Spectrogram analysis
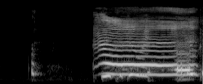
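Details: A baby during tummy time, being coaxed to roll over: a brief whimper, then one sustained, strong, tonal wail; an ordinary infant cry.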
